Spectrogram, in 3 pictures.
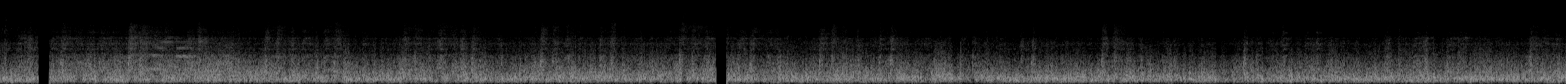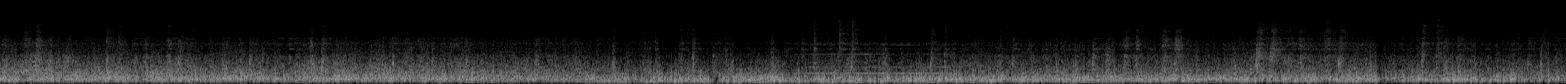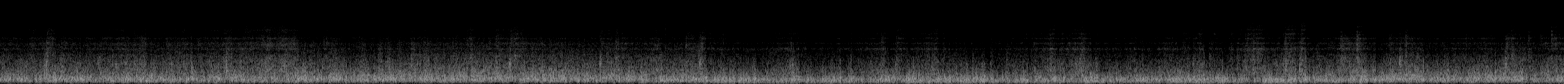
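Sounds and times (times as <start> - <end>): wheels clicking over rail joints: 0.0 - 32.1
train running rumble: 0.0 - 46.9
wind: 0.0 - 46.9.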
